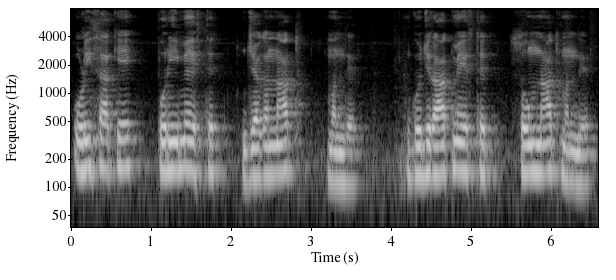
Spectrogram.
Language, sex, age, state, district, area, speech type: Hindi, male, 30-45, Rajasthan, Jaipur, rural, spontaneous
